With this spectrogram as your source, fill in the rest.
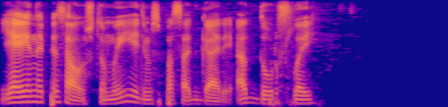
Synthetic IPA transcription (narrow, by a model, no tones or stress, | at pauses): jainəpʲɪsɑlˠʂt̪omɨjedʲɪmspɐsadʲɡaɾʲɪ̰ʔɐd̪ːurslˠəj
